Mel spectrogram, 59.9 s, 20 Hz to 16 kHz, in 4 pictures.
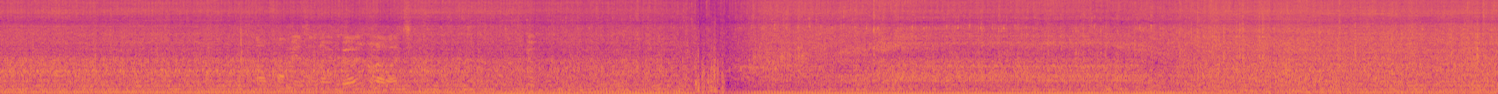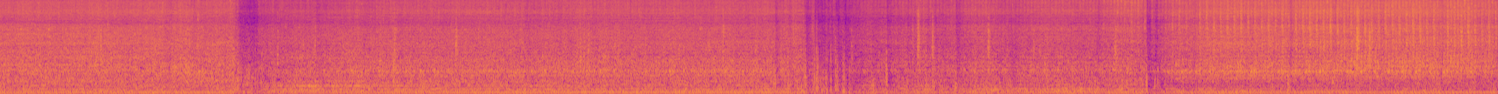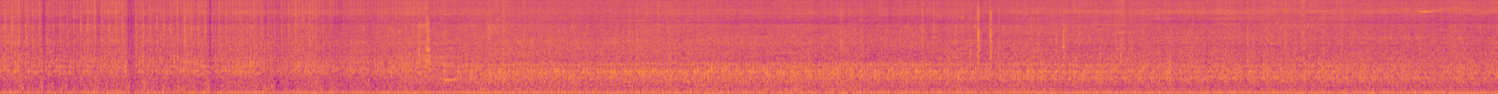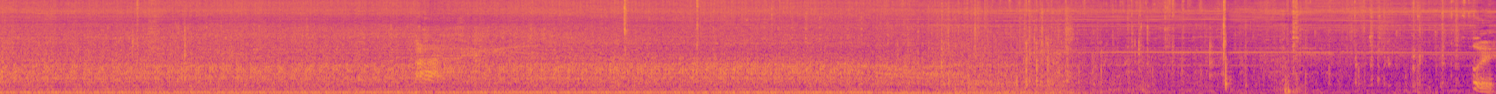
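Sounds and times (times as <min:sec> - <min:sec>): propeller plane engine running: 0:00.0 - 0:59.9.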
